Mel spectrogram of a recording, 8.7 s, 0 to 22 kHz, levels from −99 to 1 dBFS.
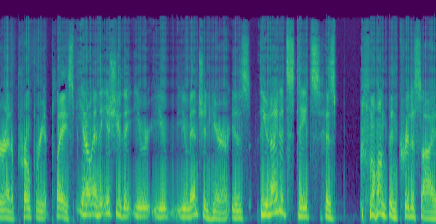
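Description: A block size mismatch with zero padding runs through the whole clip. One stage hands over blocks shorter than the next stage reads, so each block is topped up with silence, which fits a 512-sample read block. Those tiny gaps recur at 86.1 Hz, laying a steady buzz over the speech. The inserted silence also stretches the timeline, so the speech plays at 0.938 times its normal speed while keeping roughly its usual pitch.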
